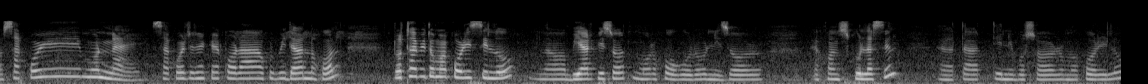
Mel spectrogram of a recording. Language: Assamese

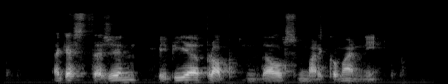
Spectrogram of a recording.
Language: Catalan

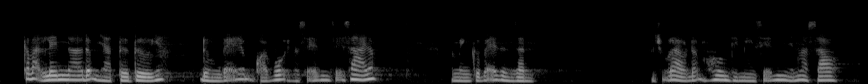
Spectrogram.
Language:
Vietnamese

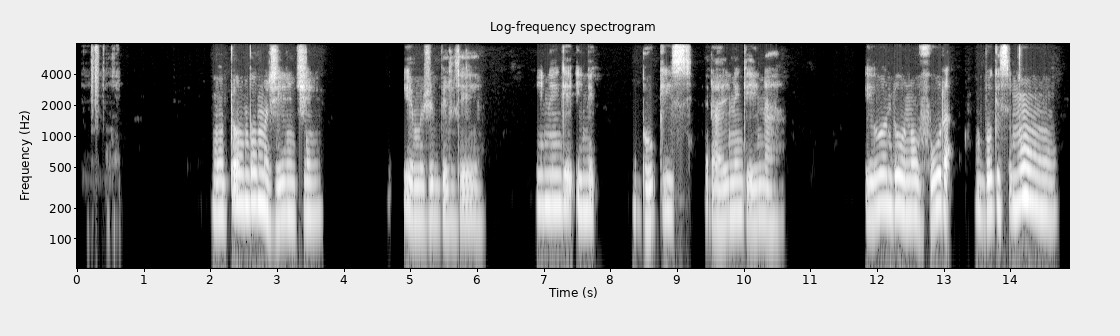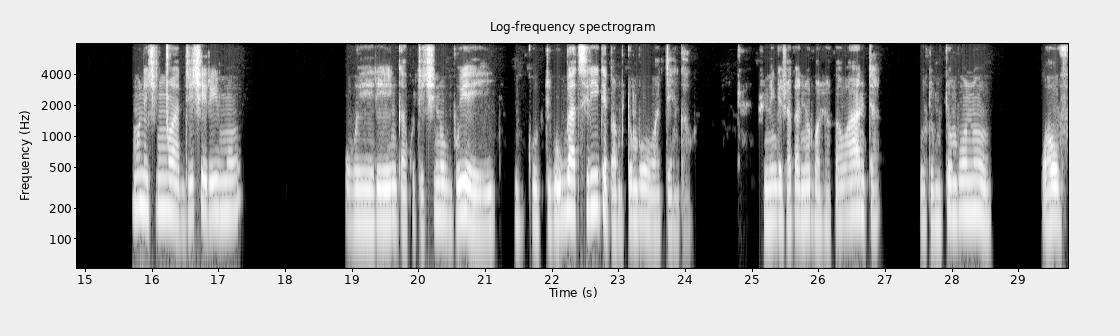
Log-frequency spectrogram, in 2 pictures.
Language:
Ndau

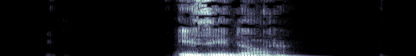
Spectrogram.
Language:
Slovak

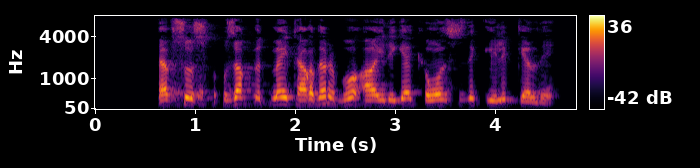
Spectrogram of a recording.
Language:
Uyghur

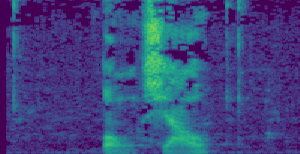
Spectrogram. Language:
Min Nan Chinese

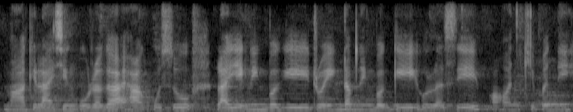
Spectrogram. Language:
Manipuri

